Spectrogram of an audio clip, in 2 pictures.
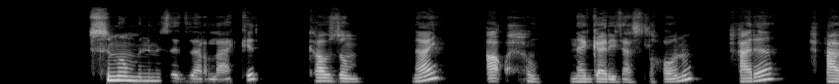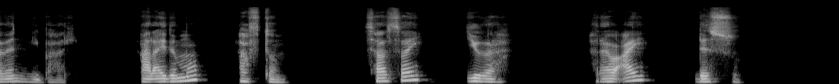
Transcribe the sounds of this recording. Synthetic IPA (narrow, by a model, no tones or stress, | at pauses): sɨmo̞mnɨmɨzɨɡzaɾlaʔakʰɨl | kʰaβzo̞m | naj | ʔaχʼħu | nɐɡad̪it̪ʰat̪lɨxonu | ħad̪ɐ | ħaβɐnjɪbːahal | kʰalajd̪ɨmːo̞ | kaft̪ʰo̞m | salsaj | jɪβɾaħ | ɾɐβʕaj | d̪ɐsu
